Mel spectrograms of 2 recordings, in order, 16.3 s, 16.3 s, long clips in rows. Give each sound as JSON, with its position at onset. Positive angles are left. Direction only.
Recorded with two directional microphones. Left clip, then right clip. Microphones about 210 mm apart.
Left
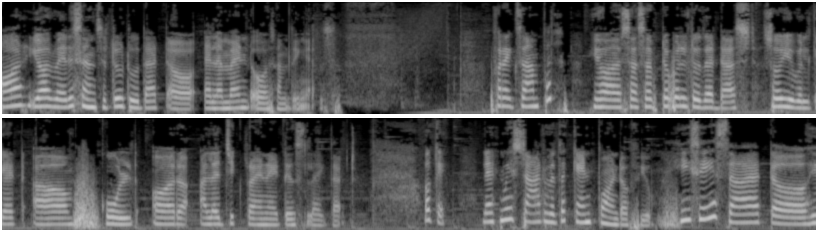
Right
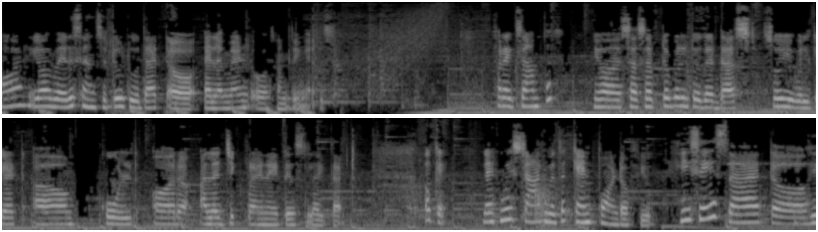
{"t": 0.0, "sound": "a woman's voice", "side_deg": 55}
{"t": 4.9, "sound": "speech", "side_deg": 45}
{"t": 12.3, "sound": "speech", "side_deg": 50}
